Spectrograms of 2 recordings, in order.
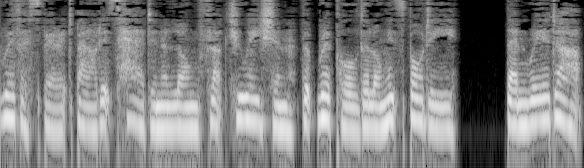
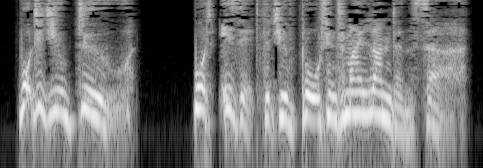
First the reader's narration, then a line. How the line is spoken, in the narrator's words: Kai turned with a snarl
